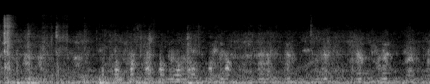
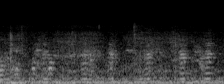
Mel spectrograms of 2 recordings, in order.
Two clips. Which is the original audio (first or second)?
second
